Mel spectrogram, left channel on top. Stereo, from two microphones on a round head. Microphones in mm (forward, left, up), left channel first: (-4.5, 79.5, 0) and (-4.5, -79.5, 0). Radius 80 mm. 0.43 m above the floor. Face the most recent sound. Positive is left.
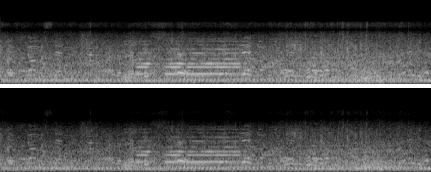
turn(degrees=40)  # may be behind; listen again after turning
